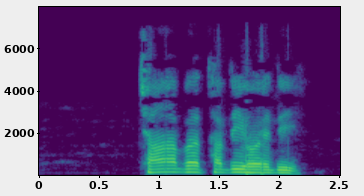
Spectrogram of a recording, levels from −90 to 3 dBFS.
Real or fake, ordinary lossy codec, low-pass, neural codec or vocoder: fake; MP3, 48 kbps; 7.2 kHz; vocoder, 22.05 kHz, 80 mel bands, Vocos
